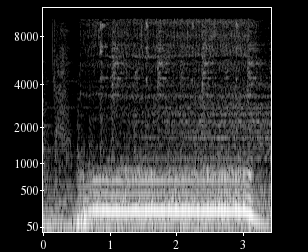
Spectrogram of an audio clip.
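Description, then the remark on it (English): A truck engine's steady, droning hum swells in as the truck drives up to a very big building in an open field. It holds one even pitch for a couple of seconds, then winds down. It is fairly loud, with no talking. “So the truck came to this building and a door opened in the side of the building.”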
